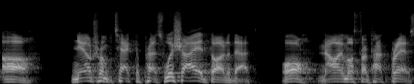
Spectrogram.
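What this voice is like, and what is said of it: Vague put-on foreign accent. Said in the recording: “I don't even know what that accent was”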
